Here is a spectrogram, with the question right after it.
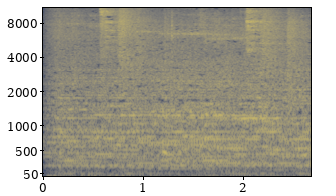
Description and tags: Background noise at the Musee Mecanique on Fisherman's Wharf in San Francisco.
aip09, background, fishermans-wharf, machines, musee-mecanique, people, san-francisco, stanford-university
